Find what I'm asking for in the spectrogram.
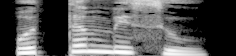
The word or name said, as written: ಒತ್ತಂಬಿಸು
